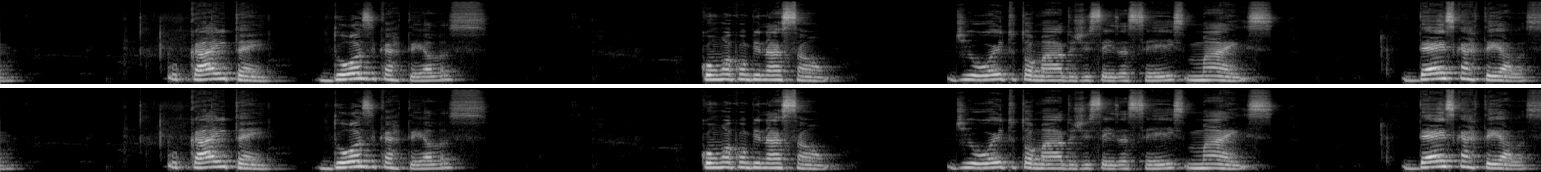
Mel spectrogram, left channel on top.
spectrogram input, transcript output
O Caio tem 12 cartelas com uma combinação de 8 tomados de 6 a 6, mais 10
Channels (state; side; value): identical; both; correlation 1.00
